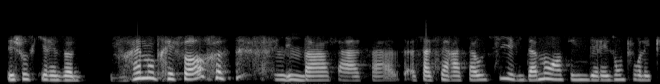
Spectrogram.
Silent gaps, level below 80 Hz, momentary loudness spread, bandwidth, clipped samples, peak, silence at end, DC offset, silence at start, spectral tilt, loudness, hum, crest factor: none; -78 dBFS; 10 LU; 5 kHz; under 0.1%; -6 dBFS; 0 s; under 0.1%; 0.1 s; -7.5 dB/octave; -24 LUFS; none; 16 dB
